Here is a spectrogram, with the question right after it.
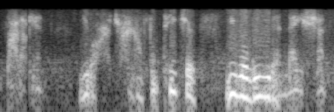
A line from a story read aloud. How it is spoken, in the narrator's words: She whispered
